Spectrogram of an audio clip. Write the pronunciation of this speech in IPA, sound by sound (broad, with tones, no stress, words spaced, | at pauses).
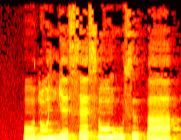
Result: ɔ̃˨ɗɔ̃˧ ɲe˨ sɛ˧sɔ̃˦ ɣu˨sɨ˧paː˧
